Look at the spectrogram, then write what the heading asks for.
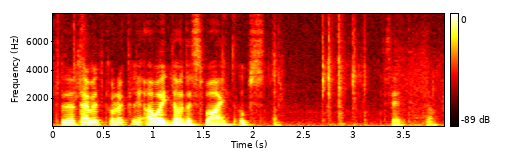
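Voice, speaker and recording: A man's voice: mid-range voice, level tone, a little fast, slight background noise. A man chatting casually on a live reaction stream, rambling hesitantly and often repeating his phrases. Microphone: headset.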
